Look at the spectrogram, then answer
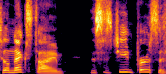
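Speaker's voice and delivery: cracking up mid-sentence. Trying again to say the sign-off: laughing while talking. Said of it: "Now it's happening to me".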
